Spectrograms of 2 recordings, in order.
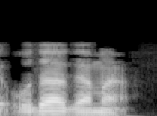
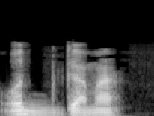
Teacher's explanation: Because it is on the top, we only pronounce the consonant part without any vowel part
